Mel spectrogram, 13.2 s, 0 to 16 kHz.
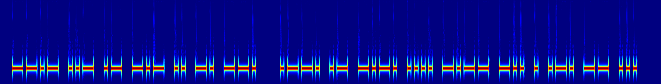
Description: Morse code, heard as a keyed tone, about 17 wpm, 700 Hz. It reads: QUAKING PACHYDERMS
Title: Pangram Challenge v2 - 17wpm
